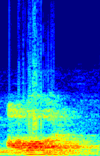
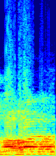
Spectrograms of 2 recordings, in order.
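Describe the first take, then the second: First: The word begins with a vowel sound. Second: The word begins with an h sound. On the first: The speaker calls it right. "আমরা বলি আওয়ার" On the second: The speaker calls it wrong. "আমরা কিন্তু হাওয়ার বলি না"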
